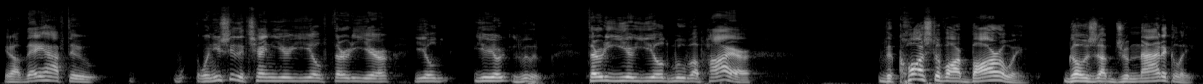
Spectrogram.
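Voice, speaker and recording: A man's voice: on the high side, a little slow. A middle-aged man hosting a live market analysis stream, talking off the cuff and explaining in a conversational, stop-and-start way. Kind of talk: unscripted live commentary, chatting to viewers.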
